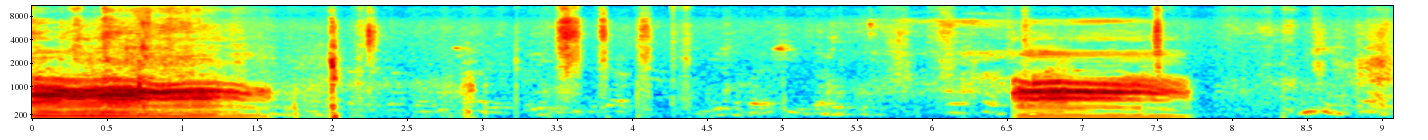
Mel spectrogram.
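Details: Dog snoring indoors, two long droning snores with a buzzy harmonic rasp about five seconds apart, with soft clicks and faint room sounds in the quiet gap between them.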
